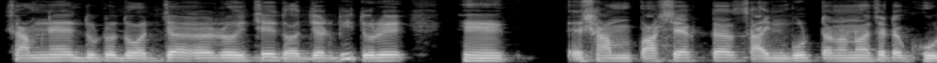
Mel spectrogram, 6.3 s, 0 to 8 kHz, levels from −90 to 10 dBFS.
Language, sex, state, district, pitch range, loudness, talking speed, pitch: Bengali, male, West Bengal, Dakshin Dinajpur, 125-135 Hz, -17 LUFS, 145 wpm, 130 Hz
